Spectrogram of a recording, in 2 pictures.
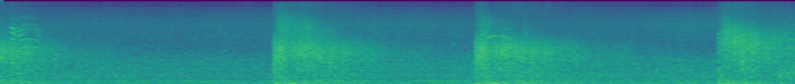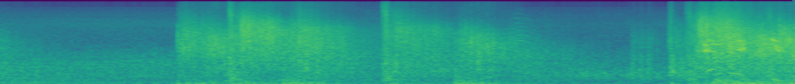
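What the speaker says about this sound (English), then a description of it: "Grenades fired towards the coordinates." Grenade and artillery fire in the World in Conflict video game, a string of heavy booming blasts coming every few seconds, growing denser and louder toward the end with overlapping explosions.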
